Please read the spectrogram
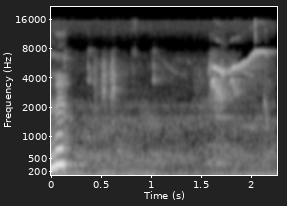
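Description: A small bird chirps briefly near the end: one short, high, rising call over quiet room tone.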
